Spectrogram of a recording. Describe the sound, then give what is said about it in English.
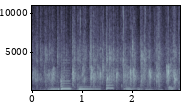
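Crowd applause from a New Zealand (Kiwi) audience, a steady wash of many hands clapping, with voices calling out and talking over it throughout. “Kiwis applauding.”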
